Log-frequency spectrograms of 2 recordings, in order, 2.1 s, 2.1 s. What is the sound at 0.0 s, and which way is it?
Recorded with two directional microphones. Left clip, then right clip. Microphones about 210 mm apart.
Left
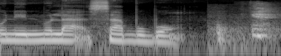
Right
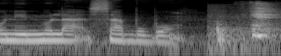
A woman's voice, 30° left (ahead or behind).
